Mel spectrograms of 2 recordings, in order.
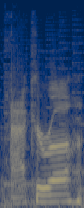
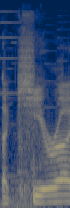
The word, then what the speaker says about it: Akira: In regards to the Ryu topic of pronounce Akira is Acura and not the more popular US pronounce pronunciation of Akira.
